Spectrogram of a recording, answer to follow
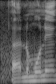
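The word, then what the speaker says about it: pneumonia: नमूनिया के स्पेलिंग में पी भी आता है, डी स्टूडेंट्स मैं आपको बताता चलूँ तो, लेकिन पढ़ना हमने इसको नमूनिया ही है, पी साइलेंट है।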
